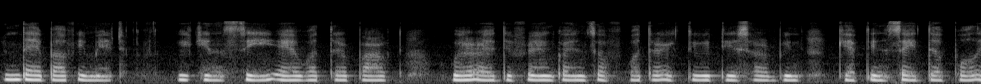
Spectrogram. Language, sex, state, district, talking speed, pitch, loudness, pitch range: English, female, Nagaland, Kohima, 140 wpm, 200 Hz, -17 LUFS, 195-210 Hz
